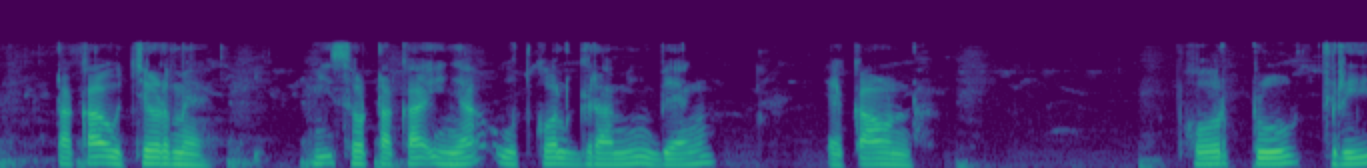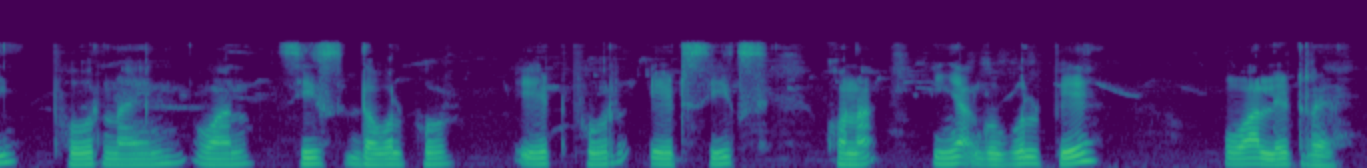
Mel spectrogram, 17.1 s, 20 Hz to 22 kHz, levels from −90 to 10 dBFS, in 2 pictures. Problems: none marked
